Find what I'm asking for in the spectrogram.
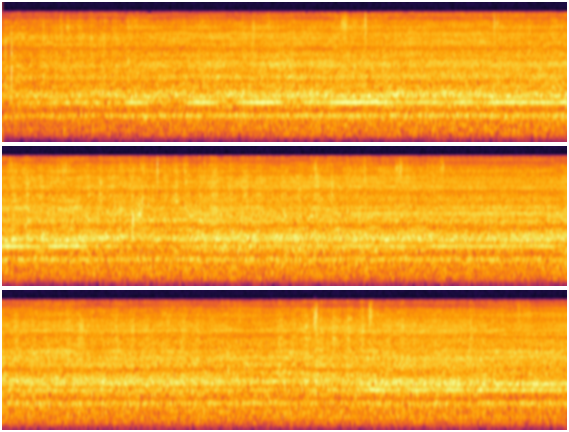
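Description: A heat tool melts embossing powder on chipboard, giving a continuous, even blowing whir that holds at the same level throughout, with no talking.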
